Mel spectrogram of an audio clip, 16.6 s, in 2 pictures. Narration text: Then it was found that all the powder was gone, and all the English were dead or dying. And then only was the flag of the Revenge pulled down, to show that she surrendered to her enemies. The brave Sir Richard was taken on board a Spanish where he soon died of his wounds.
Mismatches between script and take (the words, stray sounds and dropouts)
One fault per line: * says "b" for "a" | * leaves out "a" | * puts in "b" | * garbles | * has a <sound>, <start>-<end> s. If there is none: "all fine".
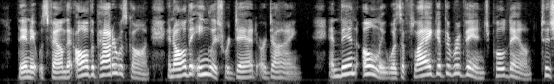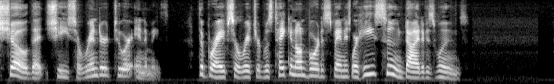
all fine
